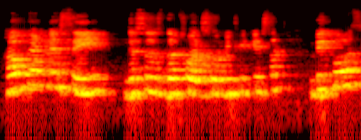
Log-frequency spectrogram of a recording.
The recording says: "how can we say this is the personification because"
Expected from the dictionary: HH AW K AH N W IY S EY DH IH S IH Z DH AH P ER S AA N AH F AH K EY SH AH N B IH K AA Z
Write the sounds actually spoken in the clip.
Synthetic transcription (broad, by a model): HH AW K AH N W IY S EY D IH S IH Z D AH F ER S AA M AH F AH K EY SH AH N B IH K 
